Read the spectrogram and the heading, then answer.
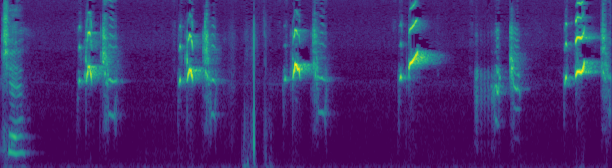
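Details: Three-year-old male cockatiel talking: about seven short, bright, chattering speech-like phrases, each roughly half a second long and spaced about a second apart, with one sharp click near the middle and quiet pauses between.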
